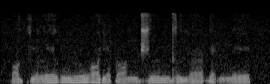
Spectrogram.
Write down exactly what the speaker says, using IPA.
ɔ kʲ œ l e l ŋ͡m ɯ w ɔ ɾʲ ɛ ɗ ɔ n d͡ʒ ɯ n d ɯ j œ ɠ ɛ ɡ n e

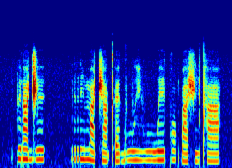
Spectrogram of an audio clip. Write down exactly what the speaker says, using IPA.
p ɪ˦ ɾ a˦ d͡ʒ ɪ˦ | r i˦ m a˨ t͡ʃ a˨ kʼ ɛ˨ ɡ uː˦ ɣ i˦ β uː˦ w eː˦ k ɔ˦˨ k͡p a˨ ʃ i˨ tʰ a˦

